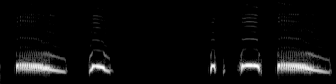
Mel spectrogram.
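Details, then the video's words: Lure recording of a spotted dove used to attract wild doves fast: a drawn-out falling buzzy coo and a short coo, then after a pause two quick notes, a hooded coo and another long descending buzzy coo. "เสียงนกเขาใหญ่ หมานๆ ต่อเข้าเร็ว ป่าไหนก็เข้า"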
